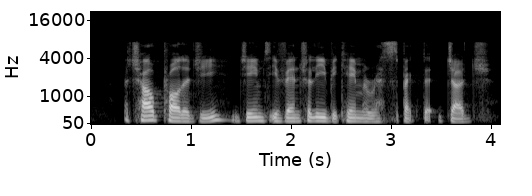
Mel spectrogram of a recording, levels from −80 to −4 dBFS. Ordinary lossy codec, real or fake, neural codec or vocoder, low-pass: none; real; none; 7.2 kHz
